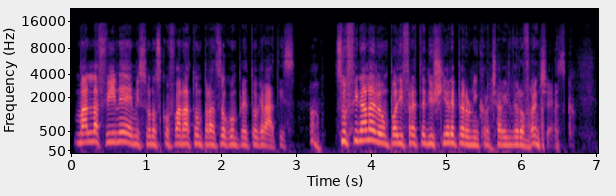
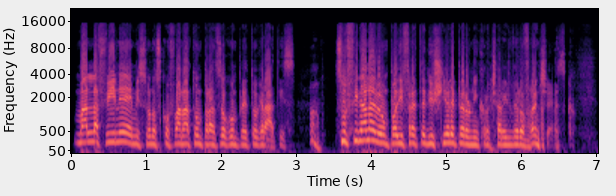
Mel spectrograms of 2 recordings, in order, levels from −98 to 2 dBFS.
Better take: first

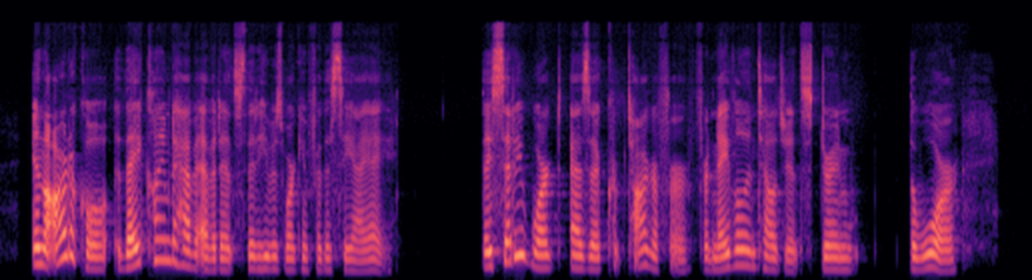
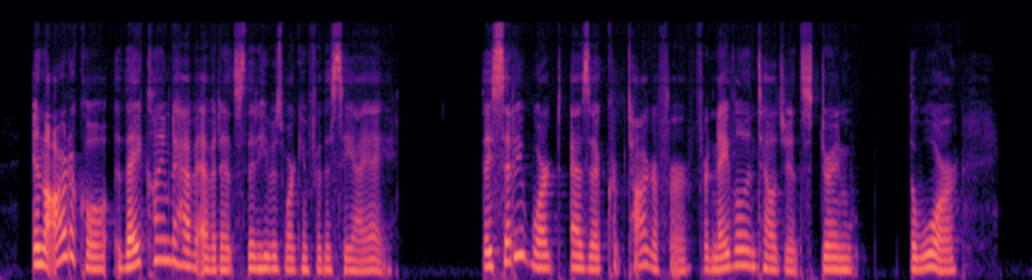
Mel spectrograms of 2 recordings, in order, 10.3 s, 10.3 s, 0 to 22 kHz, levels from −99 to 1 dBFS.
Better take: second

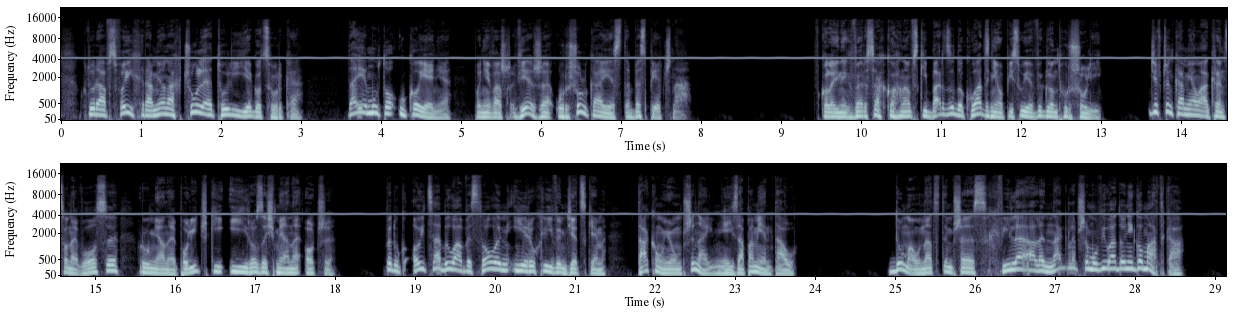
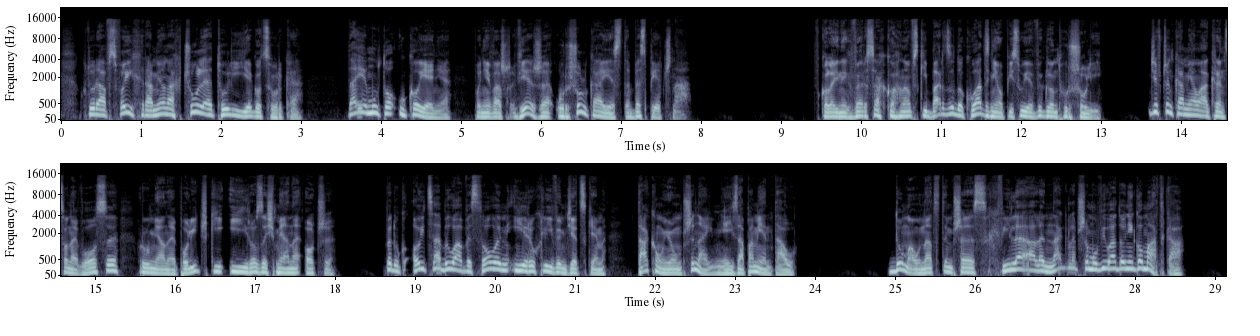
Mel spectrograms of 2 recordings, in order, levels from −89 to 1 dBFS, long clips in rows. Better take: second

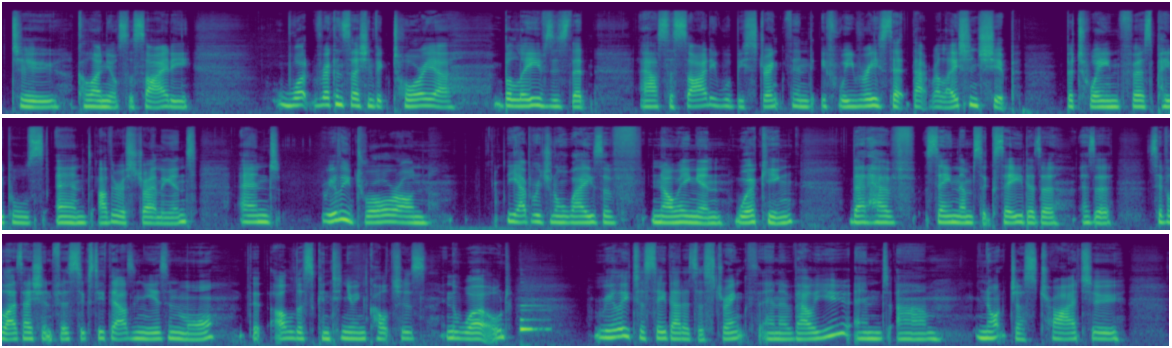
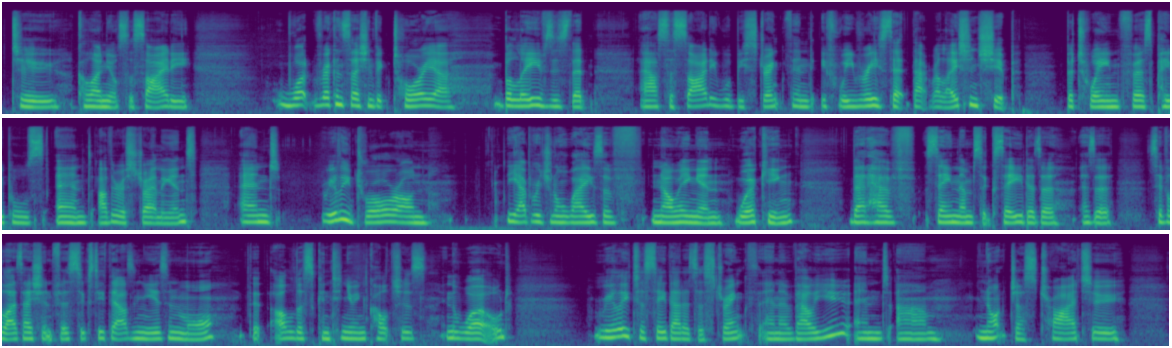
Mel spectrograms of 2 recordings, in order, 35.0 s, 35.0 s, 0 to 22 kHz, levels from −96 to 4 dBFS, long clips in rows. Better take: second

